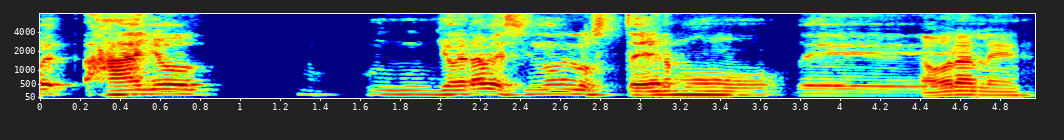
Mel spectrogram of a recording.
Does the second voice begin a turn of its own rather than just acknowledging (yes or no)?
no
